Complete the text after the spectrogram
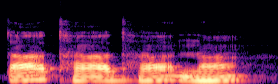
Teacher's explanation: ये दांतों का स्पर्श करते हैं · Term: त वर्ग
